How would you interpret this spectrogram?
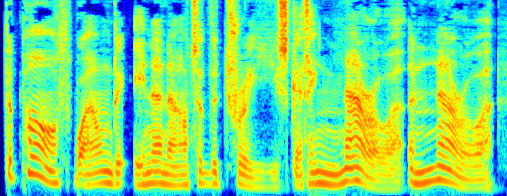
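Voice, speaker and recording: Guy reading a kids audiobook, super expressive, voice goes up and down loads, no echo. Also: medium pitch, moderate pace. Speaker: audiobook narrator. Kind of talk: scripted children's story narration, expressive.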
